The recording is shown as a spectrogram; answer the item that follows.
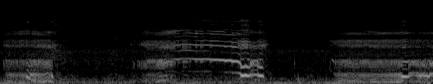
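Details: Alisa, a sleepy pet red fox being petted and having her ears scratched before a walk, gives a squeaky, wavering whine in the middle, sliding slightly downward, with quiet indoor murmurs before and after.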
